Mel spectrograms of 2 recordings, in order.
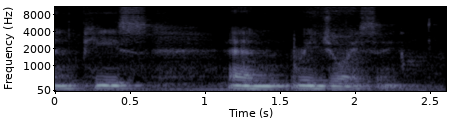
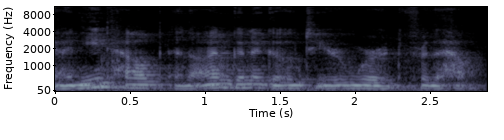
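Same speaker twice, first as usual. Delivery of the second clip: usual speaking voice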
